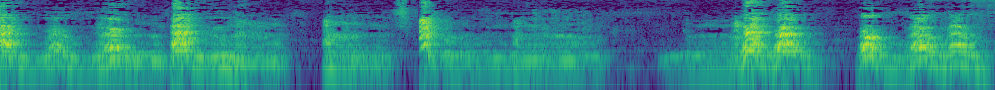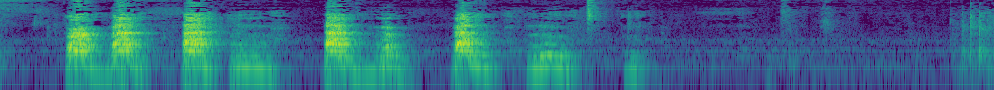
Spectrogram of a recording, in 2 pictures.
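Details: Dachshund at home barking repeatedly in rough, throaty bursts mixed with growly grumbles, about a dozen loud barks over fifteen seconds before going silent.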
